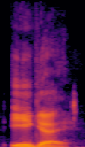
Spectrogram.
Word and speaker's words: Ige: see in Danny Dan but how do you pronounce it again give me one more time what egay are we reading it right and I [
